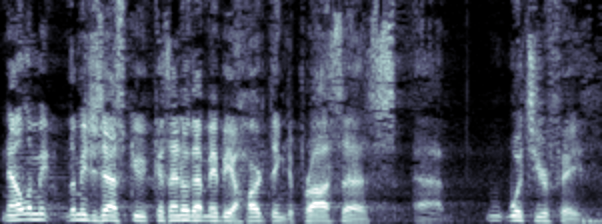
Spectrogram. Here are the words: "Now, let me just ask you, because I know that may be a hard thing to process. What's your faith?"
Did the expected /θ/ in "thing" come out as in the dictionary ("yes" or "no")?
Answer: yes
